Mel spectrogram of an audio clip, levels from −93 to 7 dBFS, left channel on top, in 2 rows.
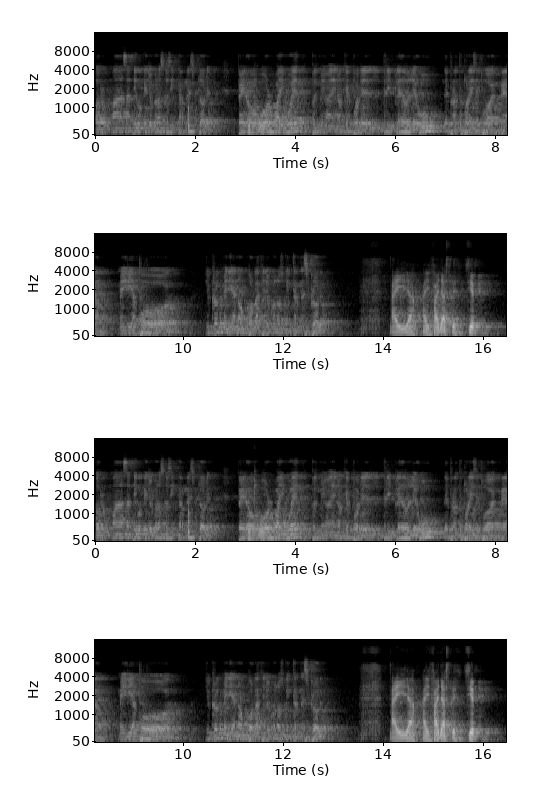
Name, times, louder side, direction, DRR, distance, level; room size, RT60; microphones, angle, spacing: voice 1, 0.0-4.1 4.3-8.4 8.7-10.0 10.4-12.8, right 1 dB, 20° left, 0 dB, 5.5 m, -41 dB
voice 2, 13.7-15.8, right 3 dB, 30° right, 5 dB, 0.6 m, -30 dB
25.0 x 13.5 x 8.2 m, 1.2 s
head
